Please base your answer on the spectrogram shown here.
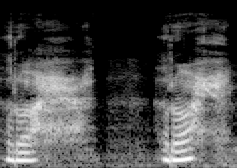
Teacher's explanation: ہا حلق سے، اس کو ہا نہیں پڑھ سکتے، سینے سے نہیں آئے گا یہ، حلق سے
